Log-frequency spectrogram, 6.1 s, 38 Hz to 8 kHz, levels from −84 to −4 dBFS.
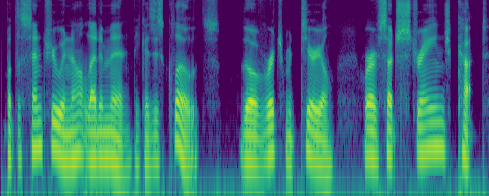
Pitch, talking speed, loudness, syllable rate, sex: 110 Hz, 195 wpm, -20 LUFS, 5.2 syllables/s, male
